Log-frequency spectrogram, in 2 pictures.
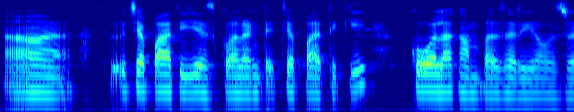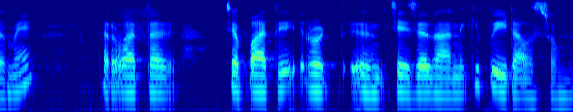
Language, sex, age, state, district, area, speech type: Telugu, female, 30-45, Telangana, Hyderabad, urban, spontaneous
